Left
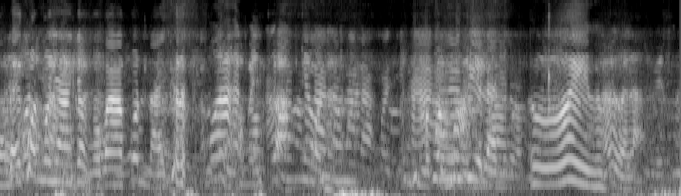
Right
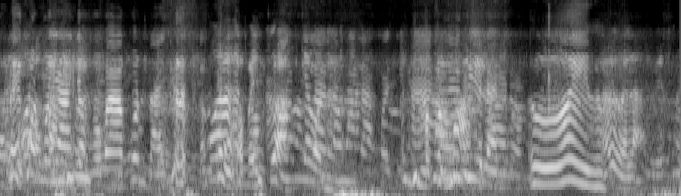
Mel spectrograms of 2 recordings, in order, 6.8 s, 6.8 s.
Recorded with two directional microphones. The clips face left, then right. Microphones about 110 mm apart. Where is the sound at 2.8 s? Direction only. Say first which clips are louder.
Right 3 dB; 15° right (ahead or behind).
